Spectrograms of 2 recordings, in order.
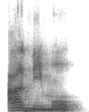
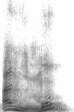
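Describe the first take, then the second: First: The stress is on the first syllable. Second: The stress is on the last syllable. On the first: "tilde en la A" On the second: "con tilde en la O"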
